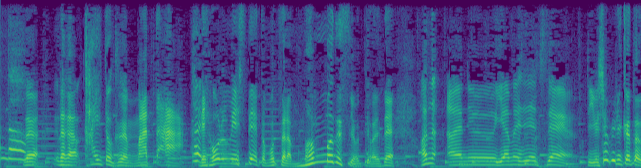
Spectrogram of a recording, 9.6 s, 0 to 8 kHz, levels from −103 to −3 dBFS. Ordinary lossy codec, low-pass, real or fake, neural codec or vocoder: none; none; real; none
